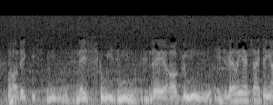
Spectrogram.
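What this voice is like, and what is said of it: Put-on French accent. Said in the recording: “So is your accent. ... It is so good. ... another Frenchman”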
